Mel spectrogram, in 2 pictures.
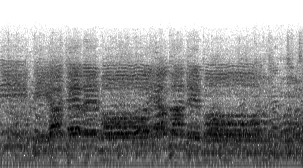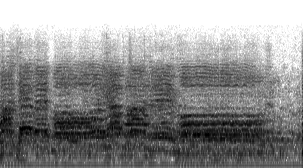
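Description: A group of women singing a folk song together in long held phrases, the voices fading away near the end.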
